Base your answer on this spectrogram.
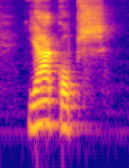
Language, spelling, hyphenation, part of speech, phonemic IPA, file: Dutch, Jacobs, Ja‧cobs, proper noun, /ˈjaː.kɔps/, Nl-Jacobs.ogg
- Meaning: a surname originating as a patronymic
